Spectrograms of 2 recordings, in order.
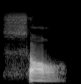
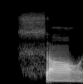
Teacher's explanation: if we keep the half L the dark l that affects the ah sound because it's l colored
